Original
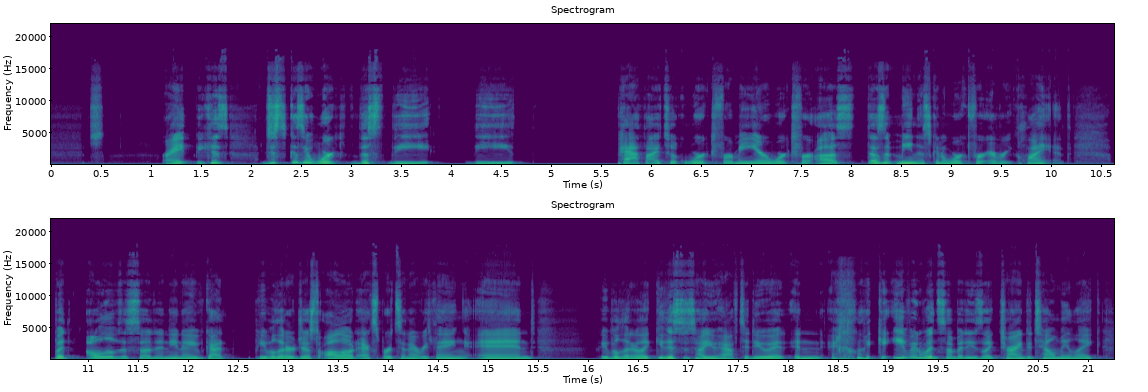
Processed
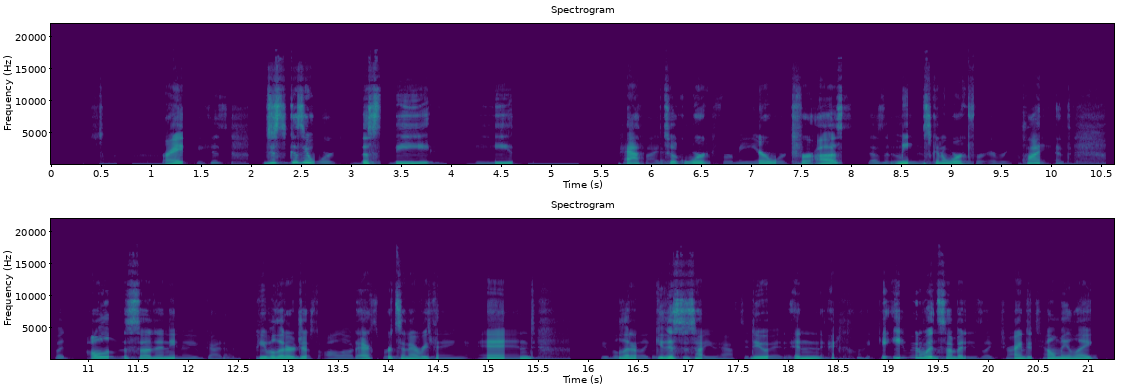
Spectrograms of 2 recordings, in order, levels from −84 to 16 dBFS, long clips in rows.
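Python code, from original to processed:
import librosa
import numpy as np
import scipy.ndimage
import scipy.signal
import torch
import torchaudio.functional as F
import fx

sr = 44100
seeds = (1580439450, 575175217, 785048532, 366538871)

y = fx.step_gate(x, sr, bpm=91, pattern='...x.xxx', floor_db=-24.0, edge_ms=4.5)
y = y * 10.0 ** (-8.0 / 20.0)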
